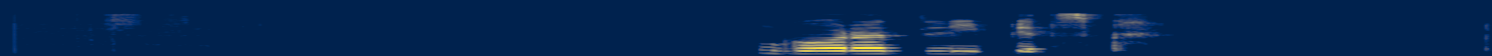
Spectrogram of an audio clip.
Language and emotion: Russian, neutral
